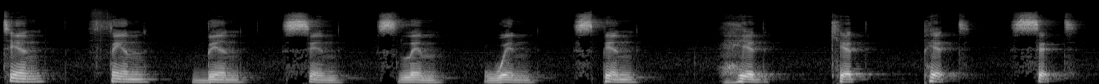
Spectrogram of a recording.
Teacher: o I vai ter o som de E. É um E, como se fosse parecido com um E fechado do português. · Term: som curto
